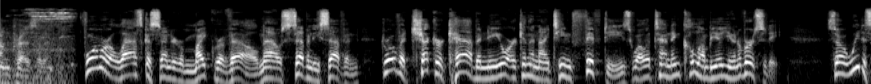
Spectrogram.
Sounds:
speech

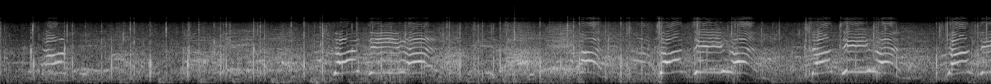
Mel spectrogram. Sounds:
speech

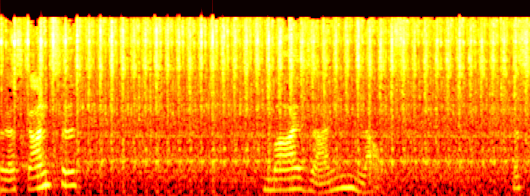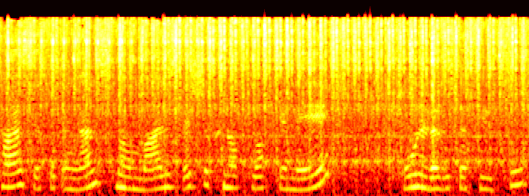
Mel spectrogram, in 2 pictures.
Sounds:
using sewing machines

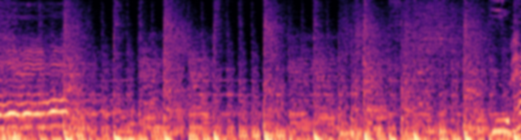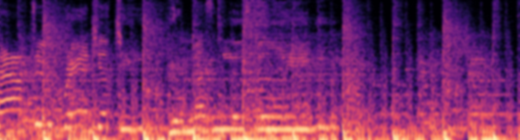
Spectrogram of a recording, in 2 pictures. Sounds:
exciting music
music

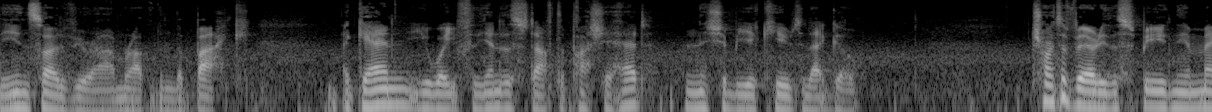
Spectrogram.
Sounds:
speech

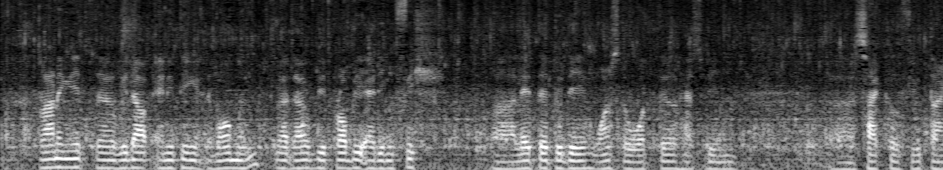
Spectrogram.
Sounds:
water
speech

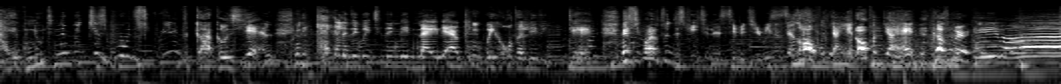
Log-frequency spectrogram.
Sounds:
music
speech

